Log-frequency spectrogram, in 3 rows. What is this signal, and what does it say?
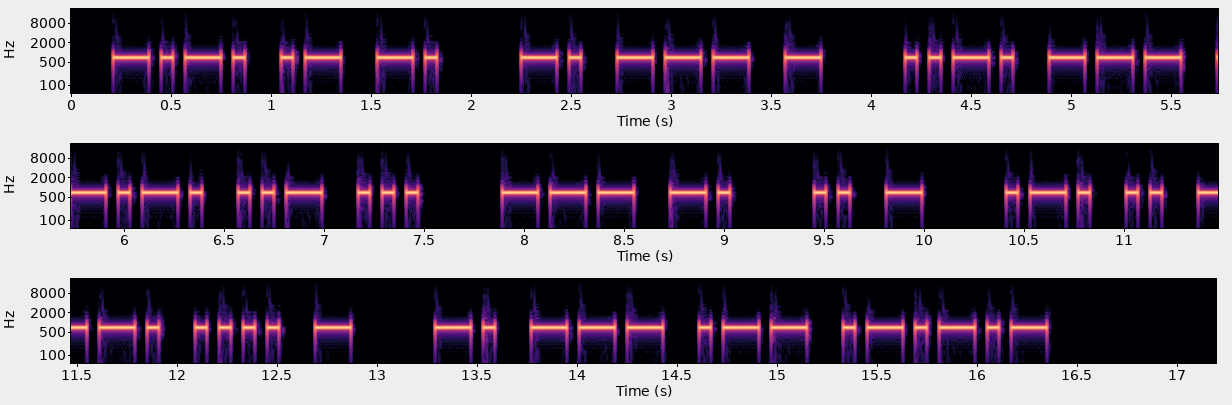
Morse code, heard as a keyed tone, about 21 wpm, 700 Hz. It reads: CAN NOT FOCUS ON IT RIGHT NOW.
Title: Sentences from Top 1000 Words - Review Part 4 - 20wpm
